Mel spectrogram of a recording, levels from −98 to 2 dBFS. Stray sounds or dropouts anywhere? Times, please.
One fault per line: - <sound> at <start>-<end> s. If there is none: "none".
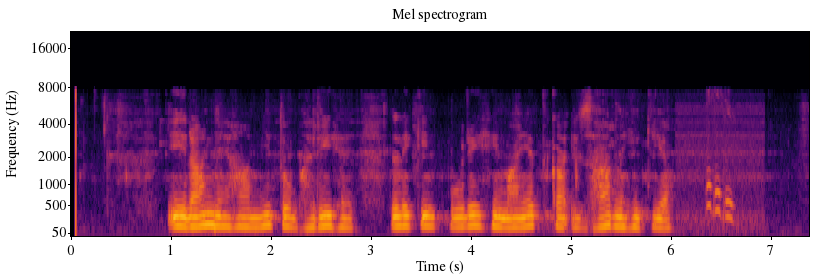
- chirp at 6.3-6.7 s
